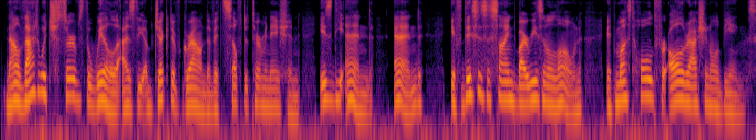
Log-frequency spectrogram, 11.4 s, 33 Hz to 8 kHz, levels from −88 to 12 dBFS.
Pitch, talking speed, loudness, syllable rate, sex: 135 Hz, 170 wpm, -21 LUFS, 4.7 syllables/s, male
